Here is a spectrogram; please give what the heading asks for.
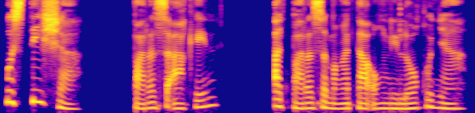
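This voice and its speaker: A woman's voice: extremely low pitch, expressive, unhurried, darkish tone, dry recording, voice pushed down. A wronged young Filipino wife turned soldier, played by a woman narrator, speaks with resolve. Her manner is respectful but determined, in a dramatic story with a very dry sound. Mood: firm, resolute.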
